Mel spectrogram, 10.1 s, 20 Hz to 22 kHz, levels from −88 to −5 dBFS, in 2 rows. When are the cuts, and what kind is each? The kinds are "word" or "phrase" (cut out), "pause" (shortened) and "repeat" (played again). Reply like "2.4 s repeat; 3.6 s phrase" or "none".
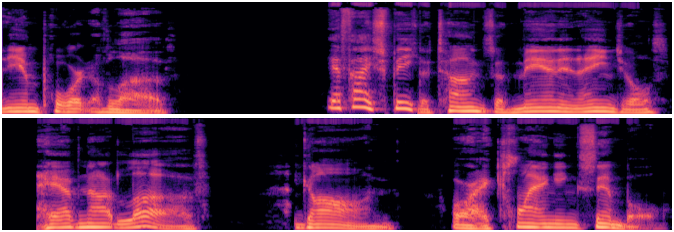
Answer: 1.7 s pause; 3.1 s word; 5.3 s word; 7.2 s phrase

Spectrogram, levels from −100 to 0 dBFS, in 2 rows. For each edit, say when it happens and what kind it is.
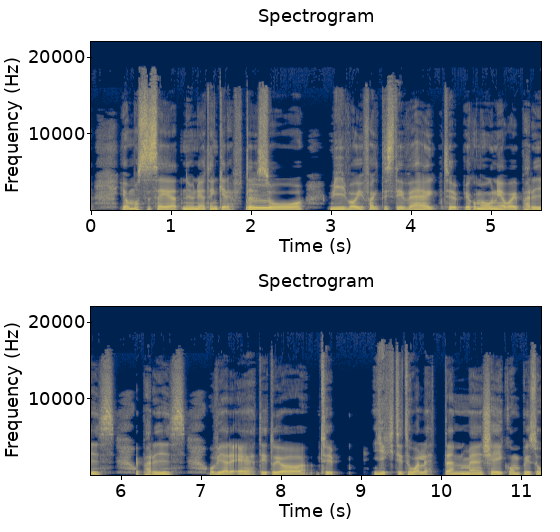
4.4 s word; 6.2 s repeat; 9.0 s pause

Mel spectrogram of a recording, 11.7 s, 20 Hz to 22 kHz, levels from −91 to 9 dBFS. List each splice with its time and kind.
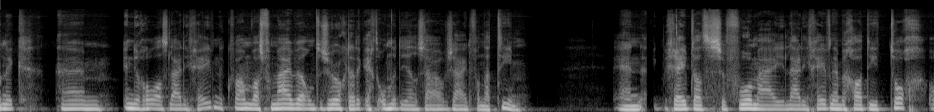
1.5 s pause; 8.1 s word

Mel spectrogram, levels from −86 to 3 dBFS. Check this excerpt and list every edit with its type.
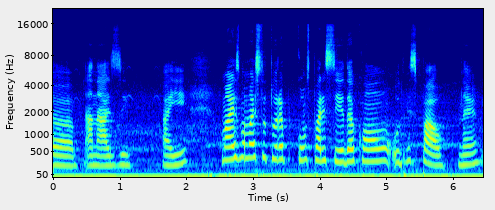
2.9 s word; 3.8 s word; 5.2 s word

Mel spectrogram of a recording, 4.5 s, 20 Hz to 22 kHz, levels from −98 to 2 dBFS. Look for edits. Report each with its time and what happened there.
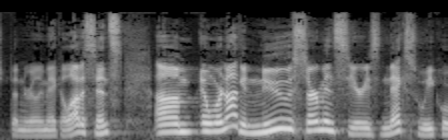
2.0 s word; 2.4 s phrase

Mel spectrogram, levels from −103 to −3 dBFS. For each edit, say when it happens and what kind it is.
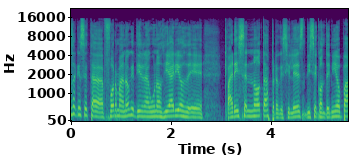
3.1 s phrase

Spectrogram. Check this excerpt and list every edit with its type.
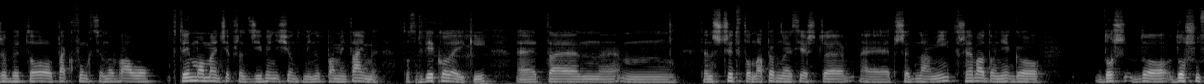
4.2 s word; 7.4 s word

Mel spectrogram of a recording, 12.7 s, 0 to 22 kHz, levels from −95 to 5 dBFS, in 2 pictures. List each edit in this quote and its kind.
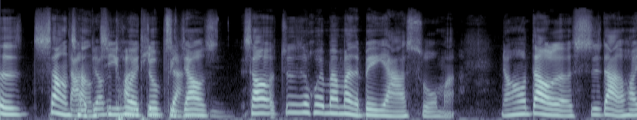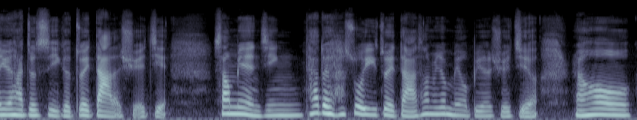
2.3 s pause

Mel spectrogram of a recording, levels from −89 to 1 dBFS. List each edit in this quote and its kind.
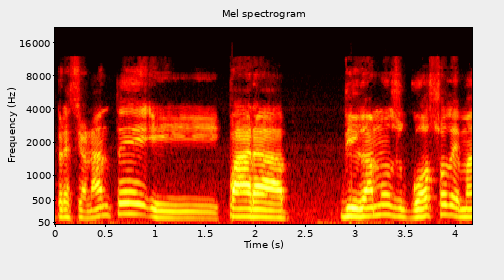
1.7 s pause

